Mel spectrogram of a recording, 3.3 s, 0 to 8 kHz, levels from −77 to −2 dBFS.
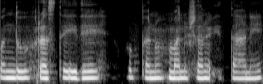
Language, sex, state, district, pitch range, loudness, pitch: Kannada, female, Karnataka, Bidar, 225-235 Hz, -15 LUFS, 230 Hz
